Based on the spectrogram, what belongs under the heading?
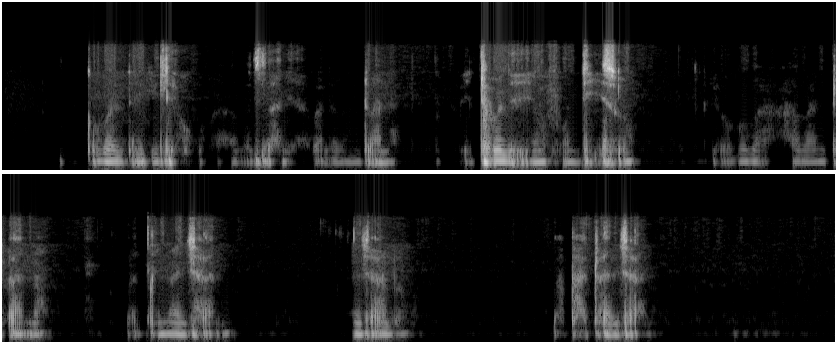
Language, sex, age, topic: North Ndebele, male, 18-24, health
